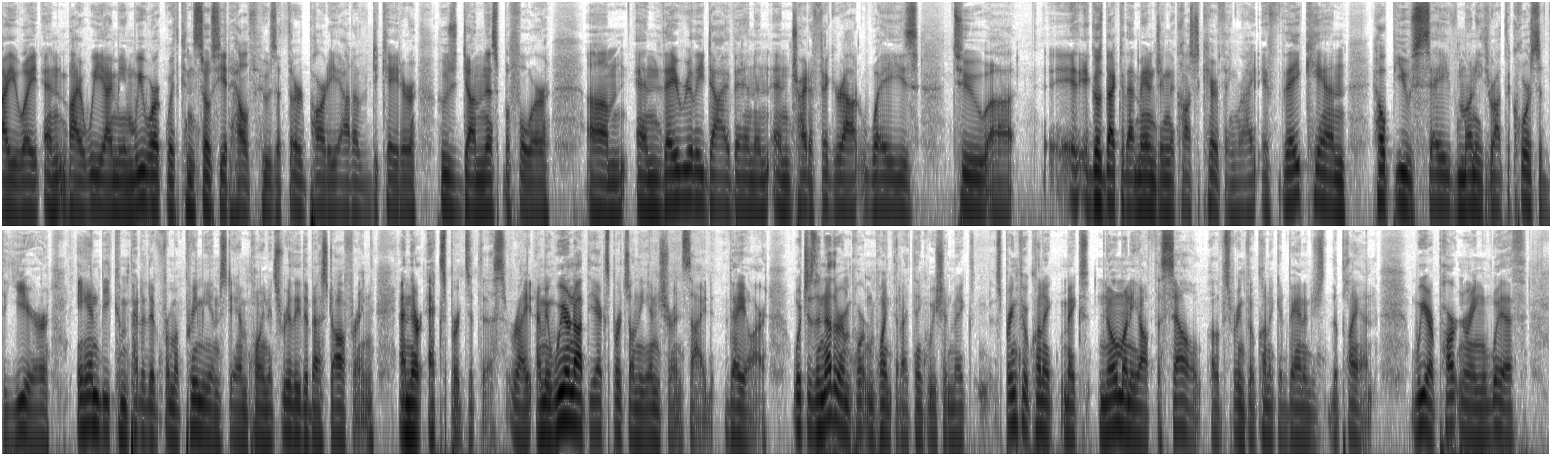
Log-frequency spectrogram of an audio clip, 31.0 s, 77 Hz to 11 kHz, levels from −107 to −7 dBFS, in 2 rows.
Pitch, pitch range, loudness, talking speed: 110 Hz, 105-120 Hz, -24 LUFS, 235 wpm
